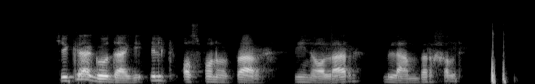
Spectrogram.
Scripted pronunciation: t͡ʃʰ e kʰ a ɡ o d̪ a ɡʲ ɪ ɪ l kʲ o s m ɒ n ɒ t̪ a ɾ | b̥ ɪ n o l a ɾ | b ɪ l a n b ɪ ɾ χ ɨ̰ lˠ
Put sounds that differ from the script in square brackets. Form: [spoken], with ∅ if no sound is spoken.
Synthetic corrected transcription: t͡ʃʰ e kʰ a ɡ o d̪ a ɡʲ ɪ ɪ l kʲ [ɒ] s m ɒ n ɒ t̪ a ɾ | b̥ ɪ n [ɒ] l a ɾ | b ɪ l a n b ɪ ɾ χ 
